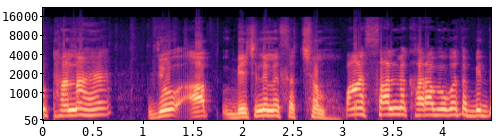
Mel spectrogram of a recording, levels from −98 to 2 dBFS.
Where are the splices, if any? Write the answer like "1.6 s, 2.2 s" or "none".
1.8 s, 2.9 s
